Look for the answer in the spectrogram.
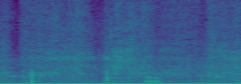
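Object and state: Nothing is struck.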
